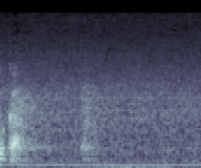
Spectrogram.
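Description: A woman speaks quietly into microphones.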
